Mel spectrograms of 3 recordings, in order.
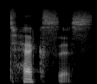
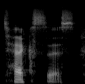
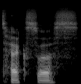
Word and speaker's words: Texas: gonna see there so this is a state in the United States Texas and I know you see that A S at the end but it actually is going to finish with a short I sound like in Texas Texas Texas so make sure that you're not just using like a schwa sound so it's not Texas or it's not text ah it's more Texas we see this at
